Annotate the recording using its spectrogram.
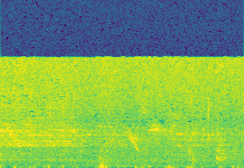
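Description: Faint low knocks and rumble close to the microphone, the sound of a handheld camera being handled, with a slightly louder knock about a second in.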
